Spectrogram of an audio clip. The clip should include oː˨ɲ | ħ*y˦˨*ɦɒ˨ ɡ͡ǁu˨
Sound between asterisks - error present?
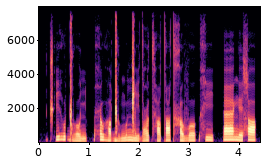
yes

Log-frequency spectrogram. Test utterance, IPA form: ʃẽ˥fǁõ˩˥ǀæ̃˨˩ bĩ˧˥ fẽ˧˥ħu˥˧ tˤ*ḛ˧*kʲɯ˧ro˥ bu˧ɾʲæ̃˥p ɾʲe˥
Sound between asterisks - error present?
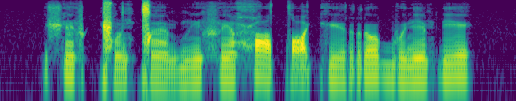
no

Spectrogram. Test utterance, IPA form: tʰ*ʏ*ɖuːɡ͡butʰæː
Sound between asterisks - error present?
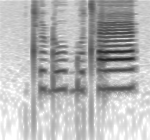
yes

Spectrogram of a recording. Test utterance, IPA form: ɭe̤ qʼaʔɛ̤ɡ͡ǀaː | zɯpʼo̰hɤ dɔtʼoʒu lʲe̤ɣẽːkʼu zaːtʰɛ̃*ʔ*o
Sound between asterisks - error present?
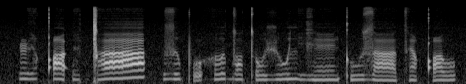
yes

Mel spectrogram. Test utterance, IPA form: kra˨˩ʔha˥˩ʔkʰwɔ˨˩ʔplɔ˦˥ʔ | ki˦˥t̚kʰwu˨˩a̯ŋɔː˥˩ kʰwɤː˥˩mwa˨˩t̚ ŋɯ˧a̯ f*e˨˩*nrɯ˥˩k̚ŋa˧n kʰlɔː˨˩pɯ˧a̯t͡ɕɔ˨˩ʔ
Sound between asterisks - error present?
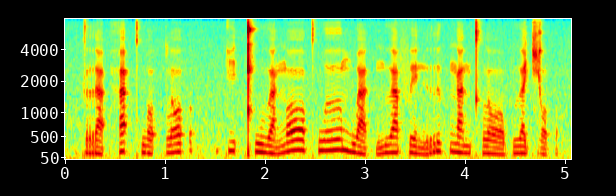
no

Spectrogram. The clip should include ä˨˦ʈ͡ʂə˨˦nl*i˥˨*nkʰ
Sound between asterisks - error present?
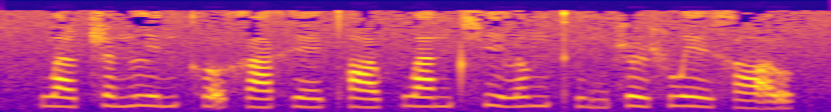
yes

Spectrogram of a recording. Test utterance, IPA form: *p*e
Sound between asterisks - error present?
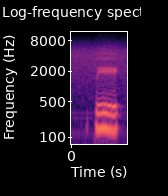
no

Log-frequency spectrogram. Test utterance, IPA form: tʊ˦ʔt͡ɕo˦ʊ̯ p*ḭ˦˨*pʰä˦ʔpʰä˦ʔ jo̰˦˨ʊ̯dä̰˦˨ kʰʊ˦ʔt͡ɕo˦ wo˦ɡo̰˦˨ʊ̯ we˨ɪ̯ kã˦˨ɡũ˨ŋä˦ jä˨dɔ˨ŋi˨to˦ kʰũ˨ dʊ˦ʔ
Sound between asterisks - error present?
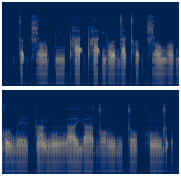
yes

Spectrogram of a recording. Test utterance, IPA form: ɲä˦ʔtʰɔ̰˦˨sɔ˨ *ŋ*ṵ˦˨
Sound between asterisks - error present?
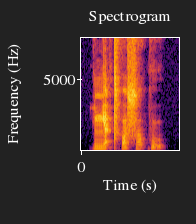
yes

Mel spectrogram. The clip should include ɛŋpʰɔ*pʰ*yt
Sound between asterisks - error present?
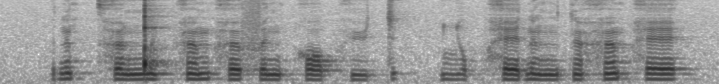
no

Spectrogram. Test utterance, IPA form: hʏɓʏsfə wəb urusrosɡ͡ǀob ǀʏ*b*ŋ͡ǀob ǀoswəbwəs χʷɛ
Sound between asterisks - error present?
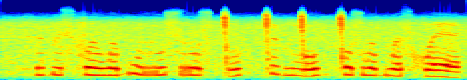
no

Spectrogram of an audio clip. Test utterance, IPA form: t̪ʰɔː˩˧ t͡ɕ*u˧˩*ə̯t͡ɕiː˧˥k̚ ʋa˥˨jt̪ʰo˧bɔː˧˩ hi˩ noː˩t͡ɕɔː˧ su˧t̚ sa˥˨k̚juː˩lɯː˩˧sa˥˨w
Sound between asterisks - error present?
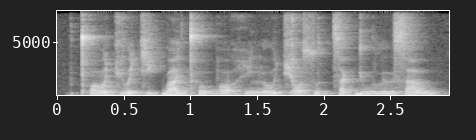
no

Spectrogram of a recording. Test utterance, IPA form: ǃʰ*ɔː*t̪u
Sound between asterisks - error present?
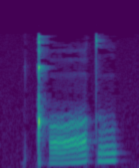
no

